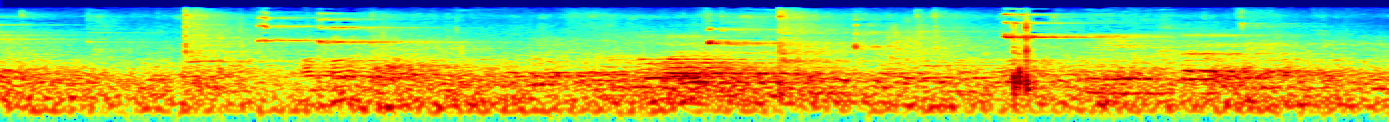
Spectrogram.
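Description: Badminton shoes squeaking on the court in several short, sharp squeals, the loudest about six seconds in, over a murmur of voices in the hall.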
